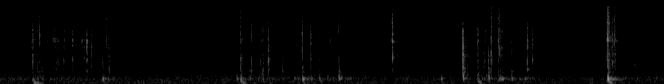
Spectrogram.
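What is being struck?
Glycerin soap bar cut with a metal blade.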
